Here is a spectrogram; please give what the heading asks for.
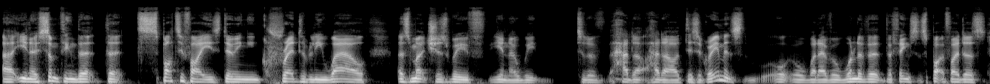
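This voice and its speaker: A man's voice: fairly low pitch, steady tone, fairly quick, fairly bright tone, no room sound, clean studio sound. A man with an English accent co-hosting a podcast, talking casually in a wordy, jokey way. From England. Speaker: podcast co-host.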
